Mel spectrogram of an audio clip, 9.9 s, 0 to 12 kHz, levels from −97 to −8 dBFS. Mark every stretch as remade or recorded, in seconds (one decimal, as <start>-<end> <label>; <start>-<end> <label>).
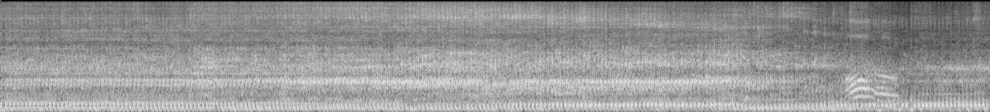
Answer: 0.0-1.4 remade; 1.4-2.1 recorded; 2.1-5.9 remade; 5.9-6.6 recorded; 6.6-7.2 remade; 7.2-9.9 recorded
